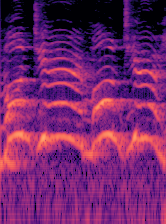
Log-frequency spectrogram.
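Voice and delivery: high, loud, panicked cries of mon Dieu; a grandmother wringing her hands in alarm; frantic French grandma. Retold or imitated. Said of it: "my grandmother is going".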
